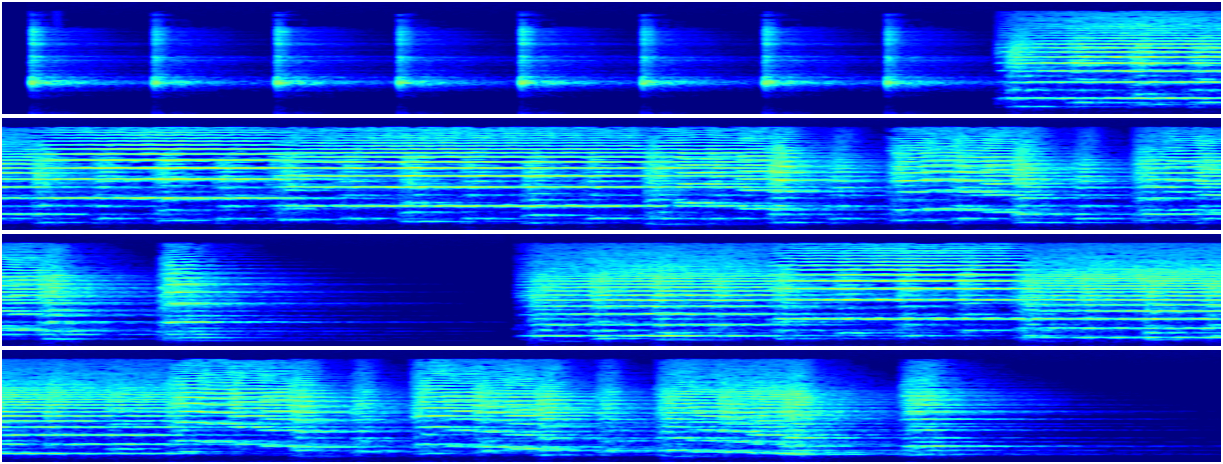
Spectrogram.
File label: Two Violins, Backing Track; Mélodie; de Bériot; ViolinSchool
